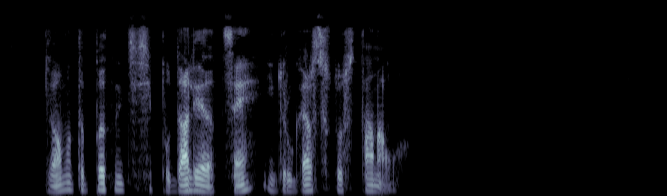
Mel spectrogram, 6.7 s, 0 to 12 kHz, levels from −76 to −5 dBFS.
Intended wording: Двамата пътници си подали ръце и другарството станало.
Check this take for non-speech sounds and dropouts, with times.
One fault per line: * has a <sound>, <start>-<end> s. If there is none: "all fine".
all fine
